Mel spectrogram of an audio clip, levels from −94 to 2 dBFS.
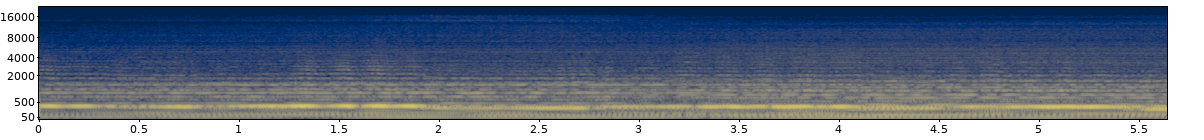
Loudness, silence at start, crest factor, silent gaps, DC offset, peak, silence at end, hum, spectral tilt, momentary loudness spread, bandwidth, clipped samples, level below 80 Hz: -23 LUFS; 0 s; 12 dB; none; under 0.1%; -10 dBFS; 0 s; none; -9 dB/octave; 8 LU; 5.8 kHz; under 0.1%; -40 dBFS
